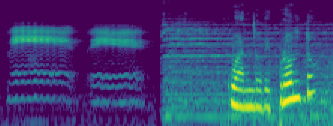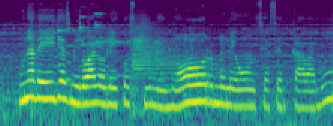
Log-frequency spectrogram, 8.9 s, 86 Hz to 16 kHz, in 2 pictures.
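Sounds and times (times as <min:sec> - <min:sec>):
small goats bleating while grazing on grass on the plains: 0:00.1 - 0:02.0
speech: 0:03.1 - 0:08.8.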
